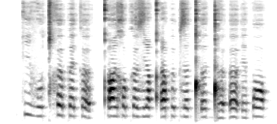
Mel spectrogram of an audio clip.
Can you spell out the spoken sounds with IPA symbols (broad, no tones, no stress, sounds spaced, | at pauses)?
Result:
k i v o ǀʰ œ p ɛ k œ | qʼ ɔ i̯ χ u k œ z i qʼ i p ø p z ə ǃʼ ə ɡ͡ǃ œ ʔ œ ʔ e p ɔ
